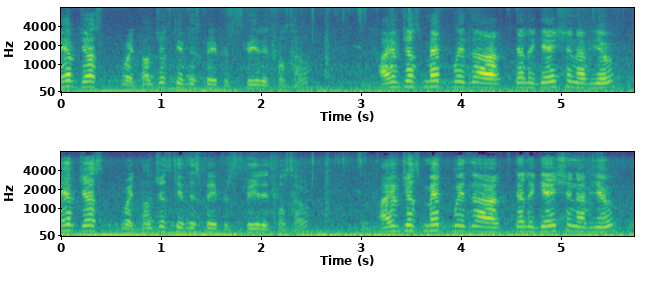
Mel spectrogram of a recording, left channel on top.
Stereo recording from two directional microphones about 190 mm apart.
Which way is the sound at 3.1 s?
35° left (ahead or behind).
